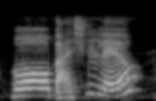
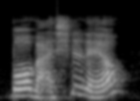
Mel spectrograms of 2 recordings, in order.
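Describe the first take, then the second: No difference in how they are said.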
